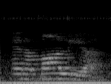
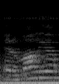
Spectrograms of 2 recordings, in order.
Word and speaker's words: animalia: Just make a note, Latin pronunciation for it. Then the other one, animalia. So, animalia, or as your book says it, animalia, just make a note for it.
